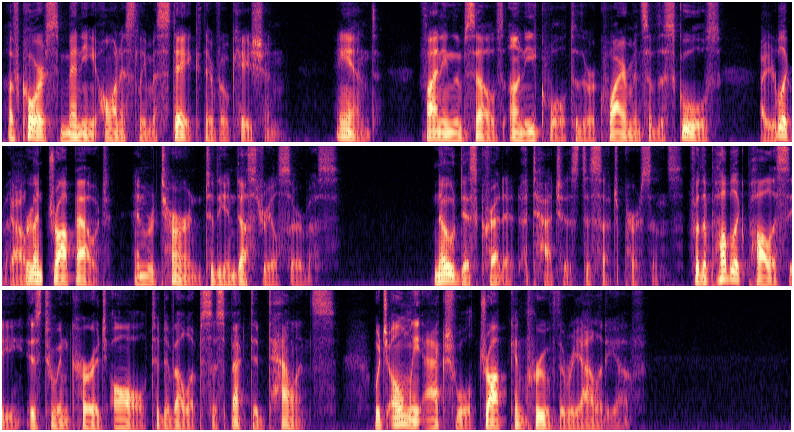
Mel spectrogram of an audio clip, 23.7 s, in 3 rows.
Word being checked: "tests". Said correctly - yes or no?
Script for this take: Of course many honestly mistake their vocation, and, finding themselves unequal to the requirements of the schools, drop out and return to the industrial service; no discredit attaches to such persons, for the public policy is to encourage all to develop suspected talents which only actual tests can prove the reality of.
no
